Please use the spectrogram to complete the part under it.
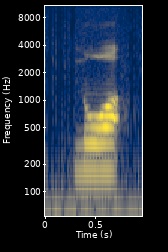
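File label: "nuo" first tone, Chinese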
